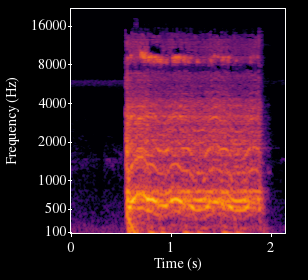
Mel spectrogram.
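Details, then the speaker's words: Kawasaki 1100 jet ski with low compression: short straining crank, only three or four sluggish turns per second, then stops. Owner unsure whether the battery is bad or the starter weak. Slow cranking. "Either we got a bad battery or the starter's weak. I don't know which."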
